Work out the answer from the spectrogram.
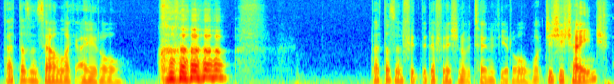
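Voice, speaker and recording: A man's voice: mid-range voice, very animated, unhurried, long pauses. A man doing casual let's play commentary, musing aloud as he reacts to the game. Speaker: let's player.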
